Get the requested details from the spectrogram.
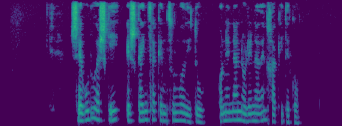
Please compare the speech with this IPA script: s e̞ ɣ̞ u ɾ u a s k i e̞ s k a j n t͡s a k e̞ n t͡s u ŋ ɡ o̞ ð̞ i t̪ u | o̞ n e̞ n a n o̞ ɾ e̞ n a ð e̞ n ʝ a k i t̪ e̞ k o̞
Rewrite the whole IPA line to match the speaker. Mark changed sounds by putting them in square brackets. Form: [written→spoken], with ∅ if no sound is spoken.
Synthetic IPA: s e̞ ɣ̞ u ɾ u a s k i e̞ s k a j n t͡s a k e̞ n t͡s u ŋ ɡ o̞ ð̞ i t̪ u | o̞ n e̞ n a n o̞ ɾ e̞ n a ð e̞ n ʝ a k i t̪ e̞ k o̞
